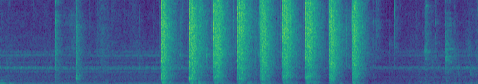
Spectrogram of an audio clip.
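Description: Hammer striking the plastic housing of a Bissell stick vacuum: a fast run of about nine sharp blows, roughly three a second, with a few lighter knocks before and one after.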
